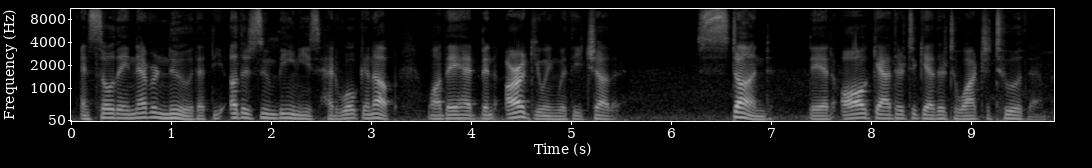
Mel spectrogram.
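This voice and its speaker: A man reading scripted narration as the narrator of a dramatic story. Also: on the low side.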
